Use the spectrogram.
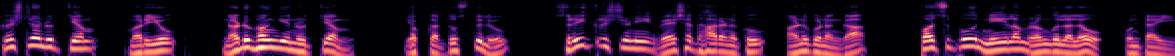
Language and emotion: Telugu, neutral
